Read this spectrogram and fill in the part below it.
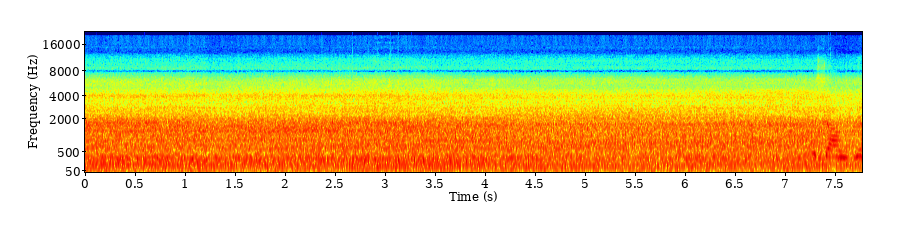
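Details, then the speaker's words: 2007 Toyota Tacoma V6 just after cylinder head and head gasket rebuild (intake valve seats and valves replaced): steady, smooth idle with no stumbles or surging; previously idled up and down with a misfire, now runs clean. "And now it's running very smoothly, and it sounds okay."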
